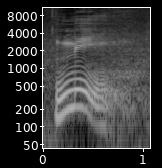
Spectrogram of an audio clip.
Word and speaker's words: knee: For example, nice, knee. K is not pronounced here.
